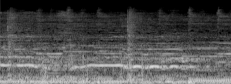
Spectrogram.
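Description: Live pop-rock band playing: a woman's voice holds two long high notes, the second wavering, over electric guitar, bass and a steady drum beat.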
